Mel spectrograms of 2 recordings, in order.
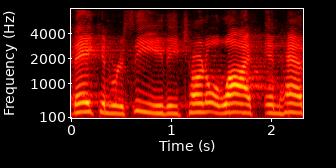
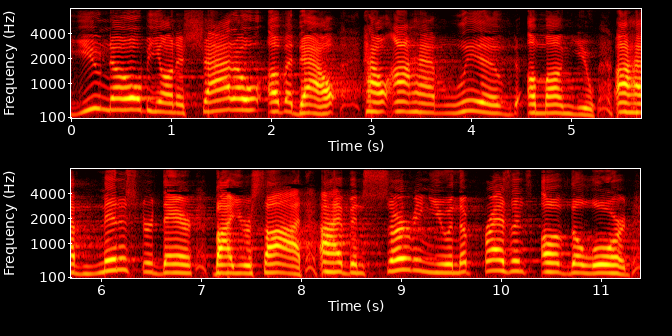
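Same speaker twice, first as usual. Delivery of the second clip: louder, insistent testimony, leaning on "You know"; forceful emphasis; 5 dB louder than usual. Retold or imitated. Preacher speaking as Paul to the elders, forceful and emphatic. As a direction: drive home "beyond a shadow of a doubt" with force. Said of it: "trying to communicate the force here".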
